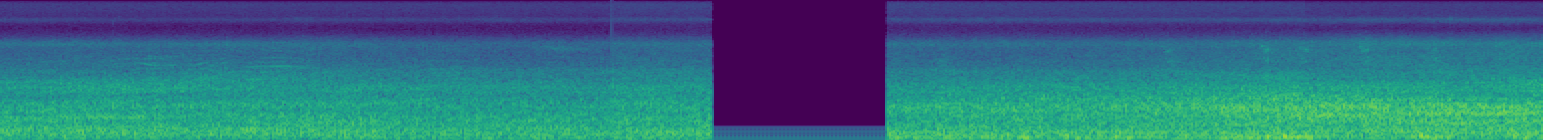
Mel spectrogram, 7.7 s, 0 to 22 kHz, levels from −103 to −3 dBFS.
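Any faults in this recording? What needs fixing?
From 3.07 to 6.53 s a doubled audio track is audible: a second full-band copy trails about one second behind at roughly equal level, with no decay or room colour, which sets it apart from an echo or reverb. It likely comes from a slower second capture path or an edit holding two misaligned copies. Route the source through a single path and check edits for duplicate layers.

From 3.57 to 4.44 s there is an audio dropout to a faint residue: the sound cuts out abruptly for 0.87 s, leaving only mains hum about 35 dB below the signal. The live hum, rather than silence or a fade, marks it as a likely break upstream with the input still open. Secure the connection or source feeding that input, and monitor for signal loss while recording.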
